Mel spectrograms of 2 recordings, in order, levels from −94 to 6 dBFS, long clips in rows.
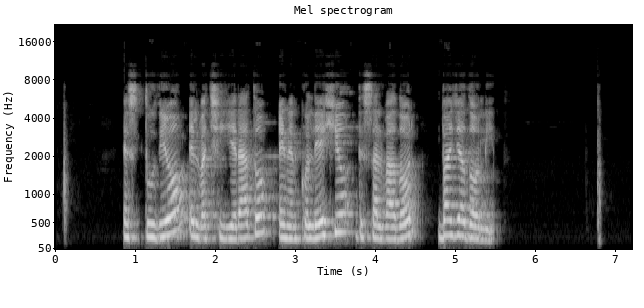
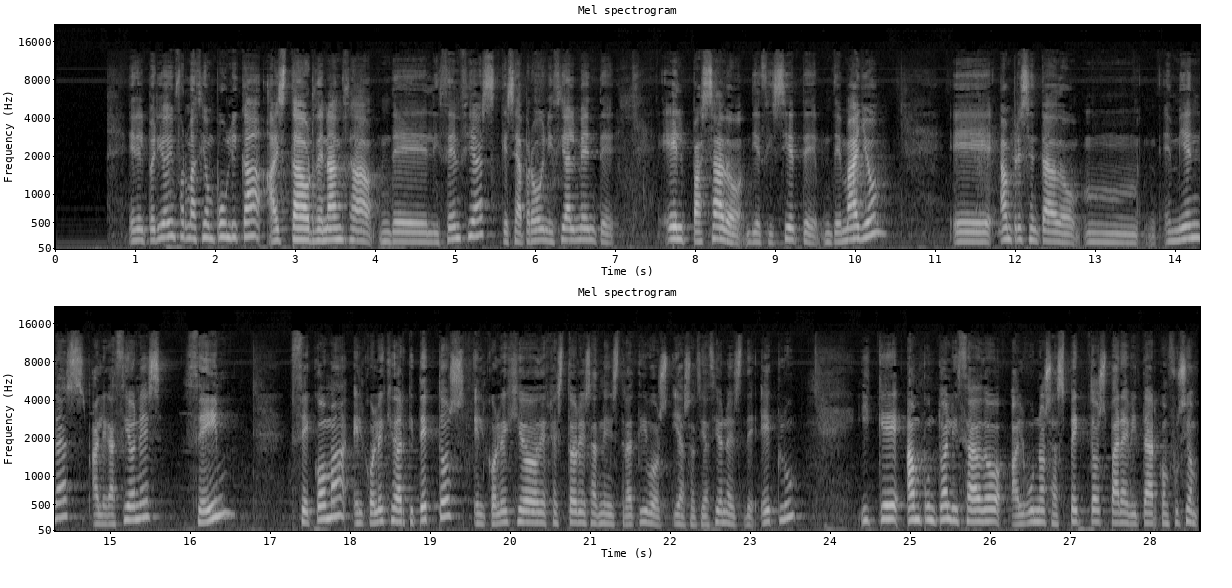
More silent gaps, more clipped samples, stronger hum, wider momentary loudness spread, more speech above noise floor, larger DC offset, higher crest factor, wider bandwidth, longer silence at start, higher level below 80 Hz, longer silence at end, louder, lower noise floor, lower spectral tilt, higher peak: neither; neither; neither; second, 8 LU vs 13 LU; first, 66 dB vs 33 dB; neither; second, 16 dB vs 24 dB; second, 9.4 kHz vs 16 kHz; second, 0.1 s vs 0.65 s; second, -68 dBFS vs -62 dBFS; first, 0.4 s vs 0 s; first, -16 LUFS vs -30 LUFS; first, -81 dBFS vs -63 dBFS; about the same, -3.5 dB/octave vs -3.5 dB/octave; first, 0 dBFS vs -6 dBFS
